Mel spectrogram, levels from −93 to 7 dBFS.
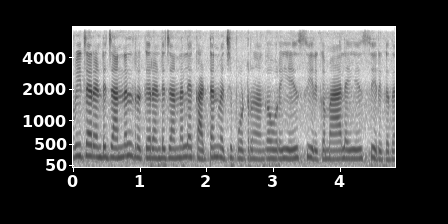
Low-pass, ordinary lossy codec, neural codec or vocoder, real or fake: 7.2 kHz; none; none; real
